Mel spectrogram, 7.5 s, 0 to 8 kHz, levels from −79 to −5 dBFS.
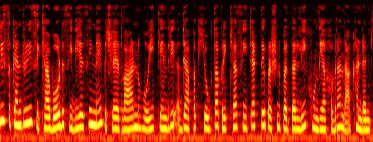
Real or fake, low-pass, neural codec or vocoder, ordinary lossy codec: fake; 7.2 kHz; codec, 16 kHz, 16 kbps, FreqCodec, larger model; none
